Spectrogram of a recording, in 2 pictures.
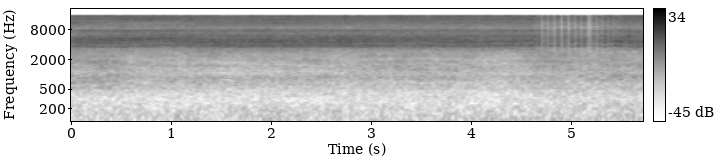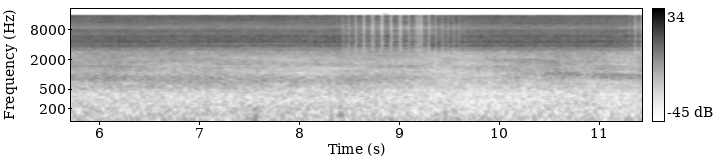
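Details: Rattlesnake recorded on 1 July 2018, giving a steady, dry, high-pitched buzzing rattle that runs without pause, with brief stretches of pulsing texture near the top of the sound.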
